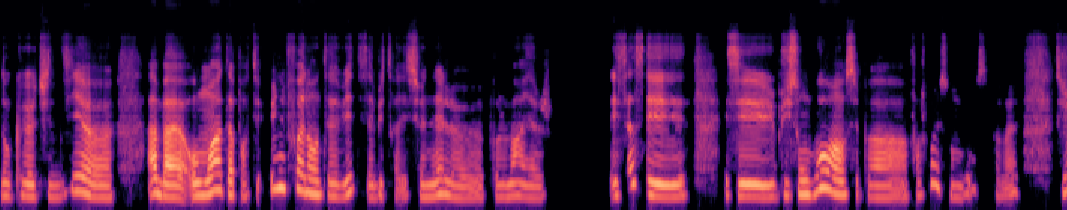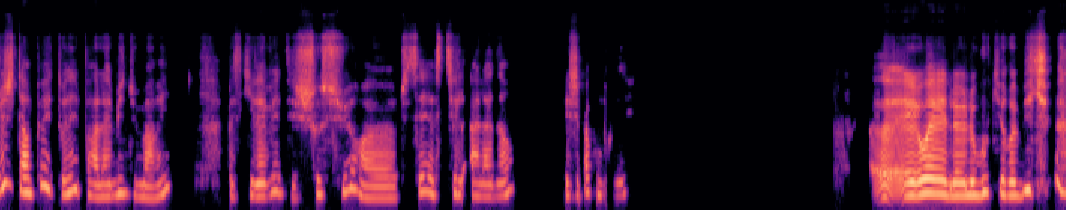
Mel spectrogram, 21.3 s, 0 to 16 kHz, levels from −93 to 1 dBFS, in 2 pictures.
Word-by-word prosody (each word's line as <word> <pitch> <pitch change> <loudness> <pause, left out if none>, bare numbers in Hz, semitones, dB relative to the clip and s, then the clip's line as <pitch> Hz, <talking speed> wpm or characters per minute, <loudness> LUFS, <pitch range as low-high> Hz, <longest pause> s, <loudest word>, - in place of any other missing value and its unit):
Donc 185 0 -9
heu, 175 -1 -2
tu 175 - -7
te 165 - -12
dis, 235 +7 -6
heu: 165 -5 0 0.4
«Ah 220 +1 +4
bah, 170 -5 +5
au 185 - +1
moins 235 +7 +6
tu - - -4
as 195 - +3
porté 185 +1 -14
1 290 +1 0
fois 275 -2 -1
dans 215 -4 +1
ta 185 -3 -7
vie 195 +7 -5
tes 255 -10 -18
habits 180 +2 -10
traditionnels, 180 +4 -6
heu, 155 -1 -10
pour 170 - -13
le - - -10
mariage. 175 -1 -8 0.6
Et - - -5
ça, 290 - -6
c'est 200 - +1
et 175 +1 +1 0.4
c'est 190 -2 -2 0.3
et 175 - -6
puis 190 - -10
ils - - -2
sont 205 +1 0
beaux 280 +8 +3
hein, 215 -4 +4
c'est 210 - -7
pas 165 -1 -6
franchement 215 - -9
ils - - -10
sont 175 -10 -15
beaux, 160 - -15
c'est - - -21
pas - - -20
mal. 245 - -13 0.4
C'est 230 - -10
juste 350 +4 +2
j'étais 250 -7 +1
un 230 - +3
peu 325 +9 -2
étonnée 240 -2 -3
par 180 -4 -4
l'habit 180 +6 -5
du 200 - -14
mari, 170 - -5 0.6
parce 170 0 -13
qu'il 190 -2 -7
avait 180 +7 -2
des 215 -8 -16
chaussures, 245 - -1
heu, 155 -1 -4
tu - - -5
sais? 235 0 -5
Heu, - - -2
style 215 0 -5
Aladdin 180 +3 -5 0.5
et - - -7
j'ai - - -5
pas 225 - -4
compris. 190 -3 -14 2.5
Heu, - - +1
et 190 +1 +7
ouais 215 -1 +10
le 185 0 +5
le 195 0 +5
bout 230 +4 +1
qui 215 -2 -2
rebique, 200 - +4
195 Hz, 220 wpm, -22 LUFS, 175-225 Hz, 2.5 s, ouais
